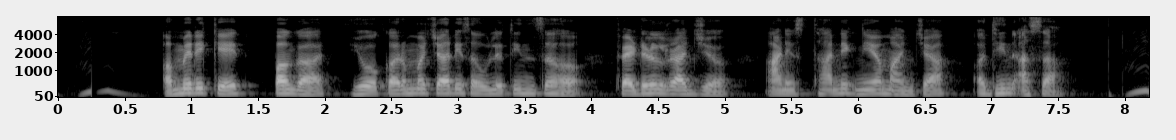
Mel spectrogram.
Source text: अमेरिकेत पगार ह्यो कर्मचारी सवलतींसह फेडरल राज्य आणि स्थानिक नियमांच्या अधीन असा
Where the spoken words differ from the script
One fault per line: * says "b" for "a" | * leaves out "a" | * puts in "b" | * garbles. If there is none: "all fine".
all fine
